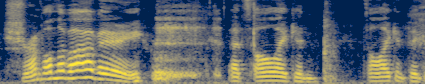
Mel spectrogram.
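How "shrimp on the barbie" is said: put-on over-the-top Australian accent, higher and much louder. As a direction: quote the movie line as a cartoon Aussie. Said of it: "the most stereotypical, probably offensive thing".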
